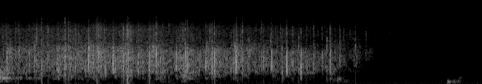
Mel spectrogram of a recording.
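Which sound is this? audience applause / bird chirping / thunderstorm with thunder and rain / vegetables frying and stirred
audience applause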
